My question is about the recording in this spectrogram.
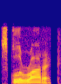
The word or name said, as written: sclerotic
